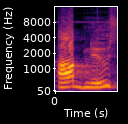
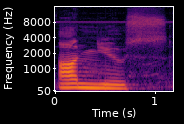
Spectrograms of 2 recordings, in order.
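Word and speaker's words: Agnus: amen so day e right day e two syllables dei e patrice amen de patrice amen it says not agnes it's onus that n a that sound right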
